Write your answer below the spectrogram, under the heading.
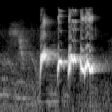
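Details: Red-whiskered bulbul singing in the morning, sound used to train other bulbuls: a single brisk phrase of three or four ringing, warbled notes with downward slurs at the end, clear against a quiet background.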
